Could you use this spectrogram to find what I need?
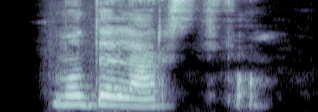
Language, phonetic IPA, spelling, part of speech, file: Polish, [ˌmɔdɛˈlarstfɔ], modelarstwo, noun, Pl-modelarstwo.ogg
